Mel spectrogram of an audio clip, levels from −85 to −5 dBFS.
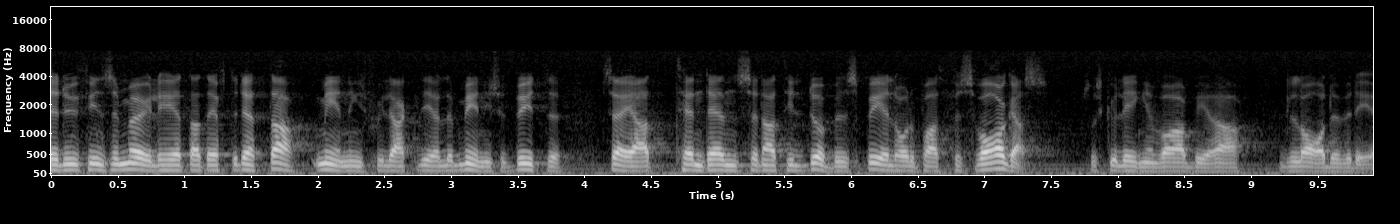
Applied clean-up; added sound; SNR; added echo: none; none; none; none.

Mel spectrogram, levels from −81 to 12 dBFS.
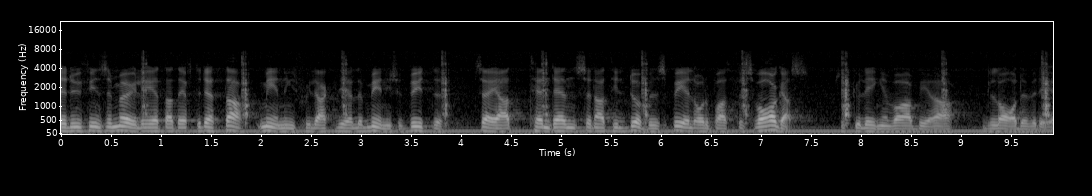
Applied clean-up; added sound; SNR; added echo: none; Tick-tock; 13 dB; none.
